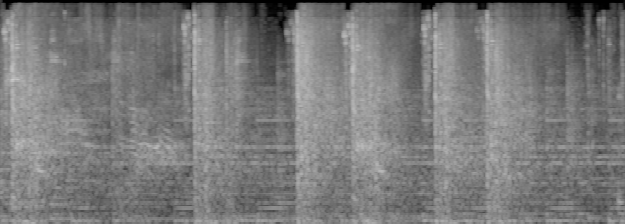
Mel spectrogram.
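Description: Repeated gunfire in a fantasy video game battle, bursts of shots and impacts recurring roughly every second over a dense, continuous layer of game sound effects.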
